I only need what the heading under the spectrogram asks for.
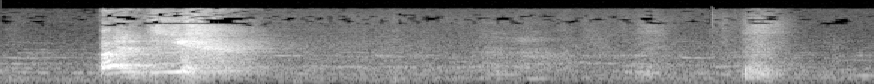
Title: Four girls sneezing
